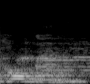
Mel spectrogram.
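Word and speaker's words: Umar (عمر): Nah kalau Ain Memro itu bacanya Umar ya kalau Ain Memro Wawu ini kan Ain Memro Wawu ya bacanya Amr ya di bidang integritas.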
